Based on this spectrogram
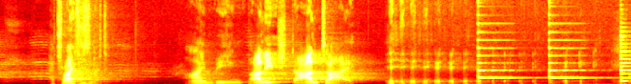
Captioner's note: laughs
